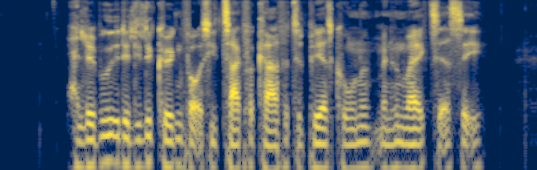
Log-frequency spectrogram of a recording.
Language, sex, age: Danish, male, 24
